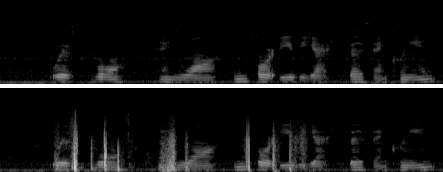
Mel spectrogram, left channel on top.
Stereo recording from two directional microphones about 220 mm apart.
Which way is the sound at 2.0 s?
15° right (ahead or behind).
